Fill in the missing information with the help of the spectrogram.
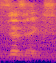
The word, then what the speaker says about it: Zzyzx: And then I found out later it's pronounced Zzyzx, but it was it was named that as a practical joke because there's no fucking way.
